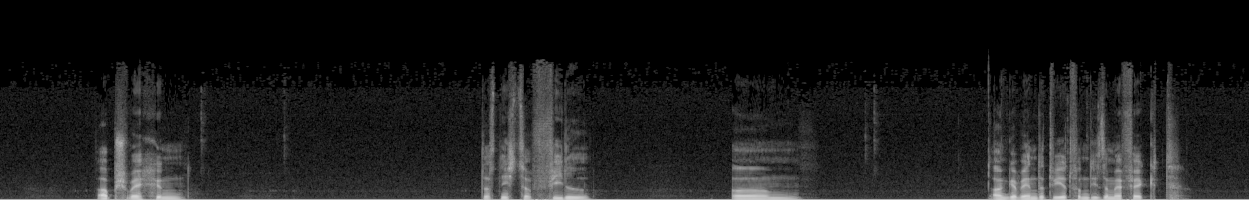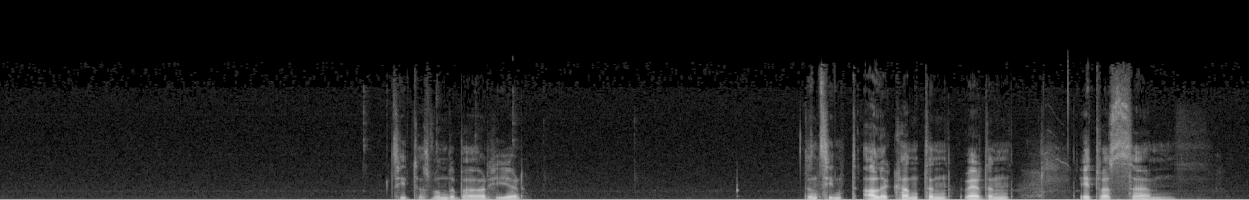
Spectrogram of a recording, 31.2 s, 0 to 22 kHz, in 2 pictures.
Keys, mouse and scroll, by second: 10.7-13.5 drag, 12.4 alt+right click, 13.5-29.6 alt+drag, 22.3 alt+middle click, 29.5 scroll up 1, 30.6 scroll up 1.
